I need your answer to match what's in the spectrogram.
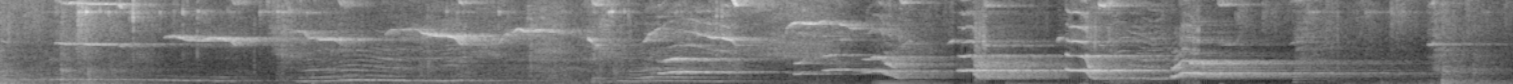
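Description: Two pugs at an apartment, said to barely be able to breathe, whimper and whine continuously in high, wavering tones that rise and fall, their cries overlapping, with a few sharper yelps breaking in midway and no one talking.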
